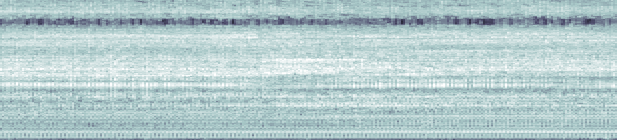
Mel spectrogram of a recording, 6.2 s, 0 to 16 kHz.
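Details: Swan X 165F Chinese single-cylinder diesel restarted on 100% used canola oil with about 10% diesel residue: fast even chug about three and a half firings a second, no misses; running fine.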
